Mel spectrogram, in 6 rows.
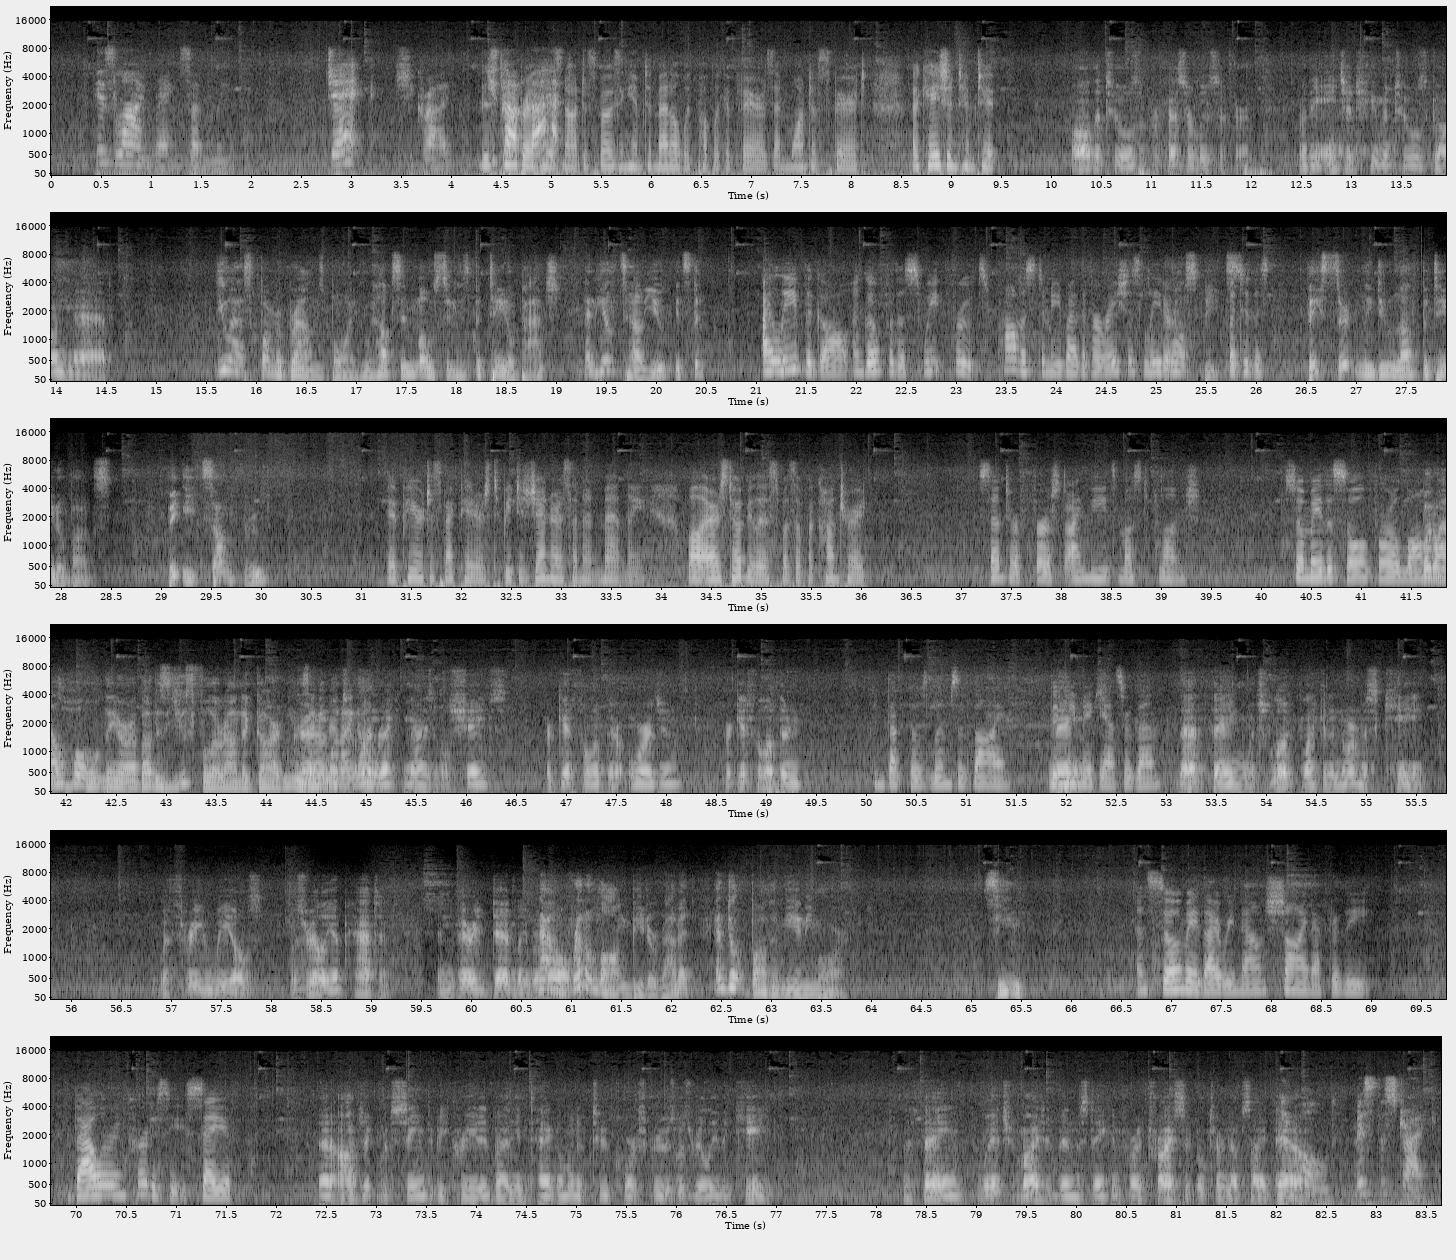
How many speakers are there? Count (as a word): five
